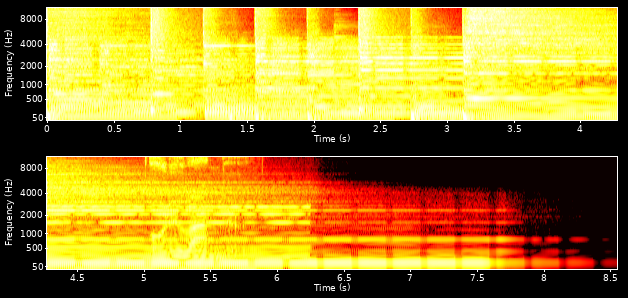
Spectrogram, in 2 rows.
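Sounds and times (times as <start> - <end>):
short anthemic pop rock stinger: 0.0 - 6.5.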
